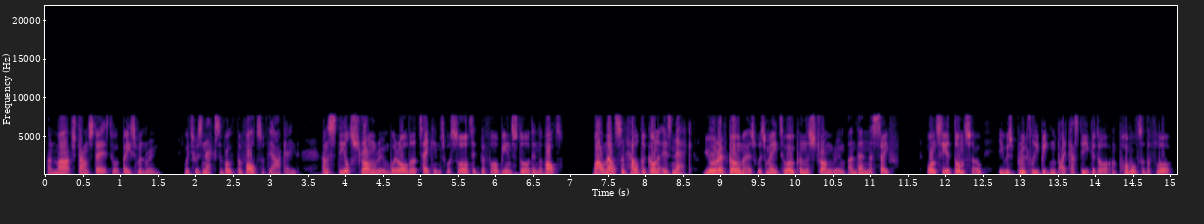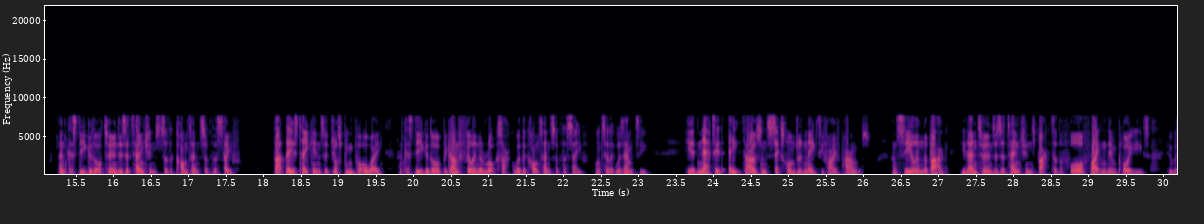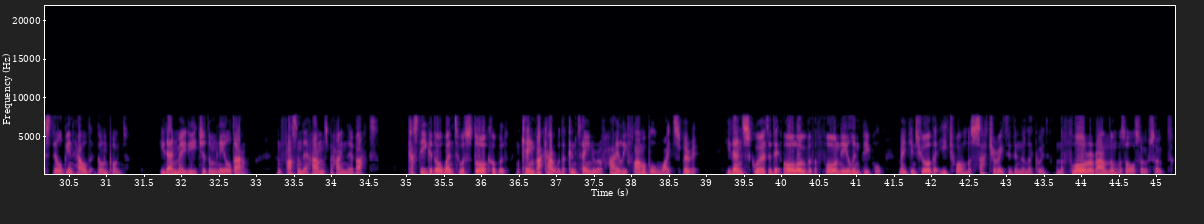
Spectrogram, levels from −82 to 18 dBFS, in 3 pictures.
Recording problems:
wrong speed and pitch; too fast and too high; 1.5 times normal speed
high frequencies cut off; noticeable; nothing above 8 kHz

